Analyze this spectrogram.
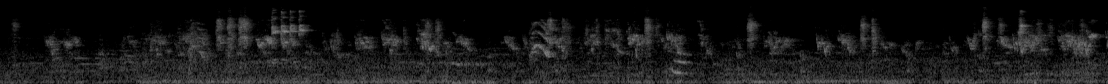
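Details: Harsh, grating squawks and shrill chirps from wild green ringnecks while mating, repeated irregularly in loose bursts through the whole stretch.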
